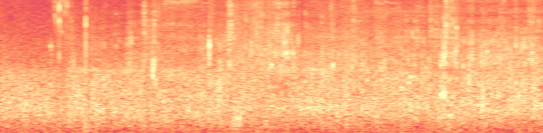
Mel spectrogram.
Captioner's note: splashing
